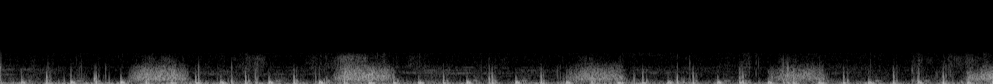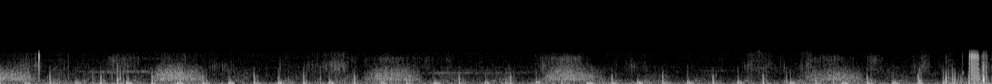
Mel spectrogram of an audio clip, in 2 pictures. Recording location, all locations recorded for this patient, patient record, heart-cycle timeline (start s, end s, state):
pulmonary valve (PV)
aortic valve (AV)+pulmonary valve (PV)+tricuspid valve (TV)+mitral valve (MV)
#Age: Child
#Sex: Male
#Height: 93.0 cm
#Weight: 13.4 kg
#Pregnancy status: False
#Murmur: Present
#Murmur locations: aortic valve (AV)+mitral valve (MV)+pulmonary valve (PV)+tricuspid valve (TV)
#Most audible location: tricuspid valve (TV)
#Systolic murmur timing: Holosystolic
#Systolic murmur shape: Decrescendo
#Systolic murmur grading: II/VI
#Systolic murmur pitch: Low
#Systolic murmur quality: Harsh
#Diastolic murmur timing: nan
#Diastolic murmur shape: nan
#Diastolic murmur grading: nan
#Diastolic murmur pitch: nan
#Diastolic murmur quality: nan
#Outcome: Abnormal
#Campaign: 2015 screening campaign
0.00	0.06	S2
0.06	0.18	diastole
0.18	0.30	S1
0.30	0.42	systole
0.42	0.56	S2
0.56	0.69	diastole
0.69	0.80	S1
0.80	0.88	systole
0.88	1.02	S2
1.02	1.18	diastole
1.18	1.30	S1
1.30	1.42	systole
1.42	1.54	S2
1.54	1.68	diastole
1.68	1.82	S1
1.82	1.92	systole
1.92	2.04	S2
2.04	2.18	diastole
2.18	2.30	S1
2.30	2.42	systole
2.42	2.52	S2
2.52	2.66	diastole
2.66	2.78	S1
2.78	2.90	systole
2.90	3.04	S2
3.04	3.16	diastole
3.16	3.32	S1
3.32	3.40	systole
3.40	3.54	S2
3.54	3.66	diastole
3.66	3.80	S1
3.80	3.90	systole
3.90	4.00	S2
4.00	4.16	diastole
4.16	4.30	S1
4.30	4.40	systole
4.40	4.50	S2
4.50	4.64	diastole
4.64	4.76	S1
4.76	4.88	systole
4.88	5.00	S2
5.00	5.12	diastole
5.12	5.26	S1
5.26	5.38	systole
5.38	5.48	S2
5.48	5.62	diastole
5.62	5.76	S1
5.76	5.88	systole
5.88	6.00	S2
6.00	6.16	diastole
6.16	6.30	S1
6.30	6.40	systole
6.40	6.50	S2
6.50	6.65	diastole
6.65	6.76	S1
6.76	6.90	systole
6.90	7.00	S2
7.00	7.14	diastole
7.14	7.26	S1
7.26	7.40	systole
7.40	7.50	S2
7.50	7.66	diastole
7.66	7.78	S1
7.78	7.85	systole
7.85	7.93	S2
7.93	8.16	diastole
8.16	8.30	S1
8.30	8.41	systole
8.41	8.52	S2
8.52	8.65	diastole
8.65	8.80	S1
8.80	8.90	systole
8.90	9.00	S2
9.00	9.16	diastole
9.16	9.28	S1
9.28	9.40	systole
9.40	9.52	S2
9.52	9.65	diastole
9.65	9.78	S1
9.78	9.88	systole
9.88	10.00	S2
10.00	10.12	diastole
10.12	10.26	S1
10.26	10.40	systole
10.40	10.50	S2
10.50	10.66	diastole
10.66	10.78	S1
10.78	10.91	systole
10.91	11.00	S2
11.00	11.16	diastole
11.16	11.30	S1
11.30	11.42	systole
11.42	11.52	S2
11.52	11.68	diastole
11.68	11.84	S1
11.84	11.94	systole
11.94	12.04	S2
12.04	12.19	diastole
12.19	12.32	S1
12.32	12.45	systole
12.45	12.56	S2
12.56	12.69	diastole
12.69	12.80	S1
12.80	12.93	systole
12.93	13.04	S2
13.04	13.20	diastole
13.20	13.32	S1
13.32	13.45	systole
13.45	13.54	S2
13.54	13.68	diastole
13.68	13.84	S1
13.84	13.96	systole
13.96	14.08	S2
14.08	14.24	diastole
14.24	14.36	S1
14.36	14.49	systole
14.49	14.59	S2
14.59	14.76	diastole
14.76	14.88	S1
14.88	14.98	systole
14.98	15.12	S2
15.12	15.27	diastole
15.27	15.39	S1
15.39	15.52	systole
15.52	15.64	S2
15.64	15.76	diastole
15.76	15.92	S1
15.92	16.03	systole
16.03	16.14	S2
16.14	16.28	diastole
16.28	16.41	S1
16.41	16.53	systole
16.53	16.64	S2
16.64	16.78	diastole
16.78	16.90	S1
16.90	17.03	systole
17.03	17.14	S2
17.14	17.27	diastole
17.27	17.40	S1
17.40	17.53	systole
17.53	17.64	S2
17.64	17.75	diastole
